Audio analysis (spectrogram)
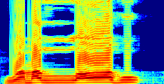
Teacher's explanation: لفظ اللہ سے پہلے میم پر زبر ہے لہذا اس کو ہم نے موٹا پڑھنا ہے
